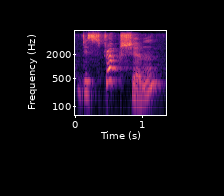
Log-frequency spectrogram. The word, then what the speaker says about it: destruction: destruction history loneliness destruction did you hear destruction the stress was on the second syllable now this was on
